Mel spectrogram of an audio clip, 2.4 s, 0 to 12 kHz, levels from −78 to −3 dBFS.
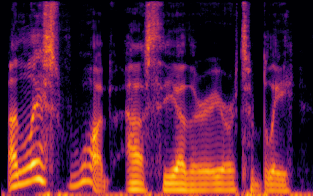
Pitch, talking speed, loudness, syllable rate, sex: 140 Hz, 155 wpm, -17 LUFS, 6.0 syllables/s, male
